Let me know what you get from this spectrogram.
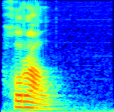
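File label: "xural", Azerbaijani; Orfoqrafiya Lüğəti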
